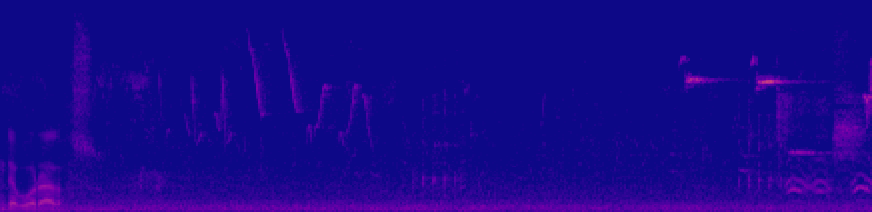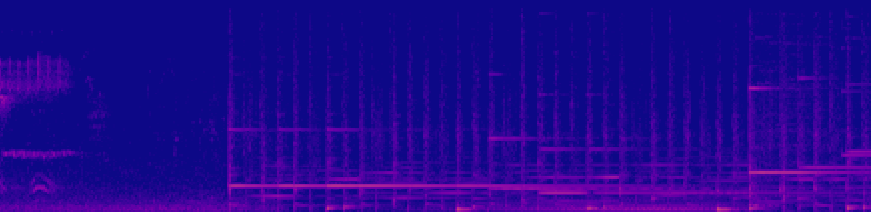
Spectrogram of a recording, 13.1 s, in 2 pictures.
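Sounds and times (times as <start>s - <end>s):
wild birds calling: 0.0s - 8.6s.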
